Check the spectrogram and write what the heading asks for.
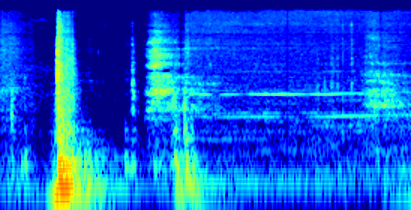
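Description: A car's driver door shut with a single heavy thunk about half a second in, followed by a few softer knocks.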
